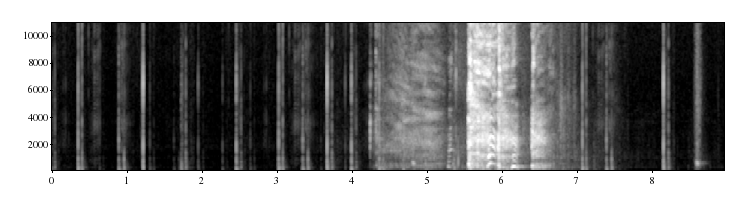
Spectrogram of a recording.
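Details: Several harsh coughs in a quick cluster from a person who was sick, recorded in a quiet room during gameplay, with faint clicking before and after; cough during illness.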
